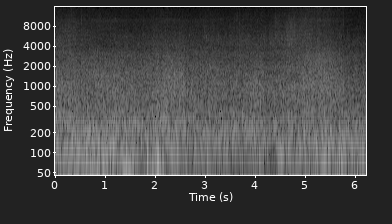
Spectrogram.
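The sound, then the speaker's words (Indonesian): Loud, continuous roar of ocean surf breaking against rocks below a cliff, with strong gusting wind buffeting the microphone throughout; no voices, just a dense wash of crashing water. “Dari bawah tebing, terdengar suara ombak pecah dan berdebur di permukaan batu.”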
